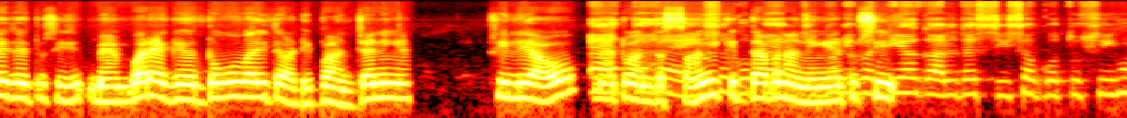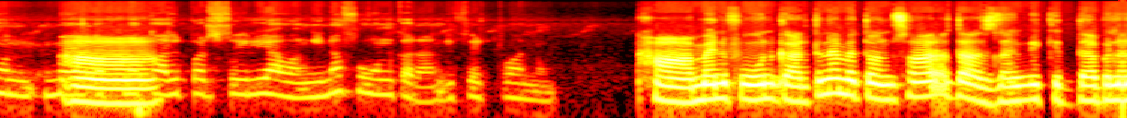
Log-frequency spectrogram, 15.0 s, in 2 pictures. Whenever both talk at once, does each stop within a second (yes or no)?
no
